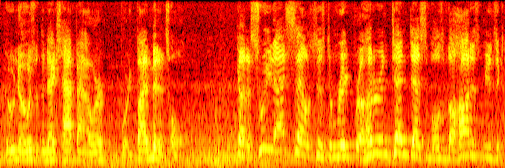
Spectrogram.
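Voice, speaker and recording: A man's voice: sits high, noisy background. A man playing a goofy, reckless pyromaniac slacker in a video game, rambling on in chummy slang. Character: goofy, reckless male pyromaniac redneck slacker with grandiose talk. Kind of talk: comic game cutscene monologue.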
